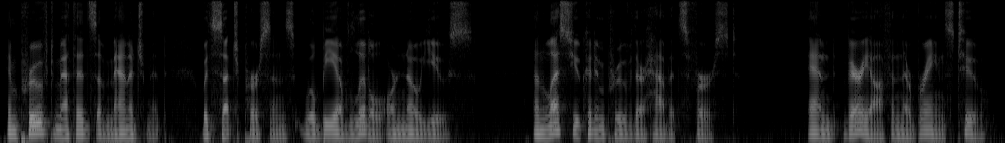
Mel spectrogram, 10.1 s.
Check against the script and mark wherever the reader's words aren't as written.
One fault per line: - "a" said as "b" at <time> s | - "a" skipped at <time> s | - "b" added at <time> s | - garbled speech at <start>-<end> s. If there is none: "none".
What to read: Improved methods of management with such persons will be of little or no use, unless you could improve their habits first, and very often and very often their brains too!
- "and very often" skipped at 9.0 s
